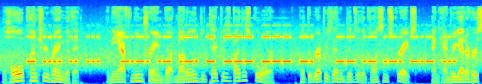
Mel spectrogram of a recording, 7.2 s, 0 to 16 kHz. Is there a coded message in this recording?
Yes: Morse code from 0.3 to 6.9 s, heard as a keyed tone, hand-sent with a paddle, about 32 wpm, 1000 Hz, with radio static, a narrow filter and speech in English. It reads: THIS CARTOON MARKS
